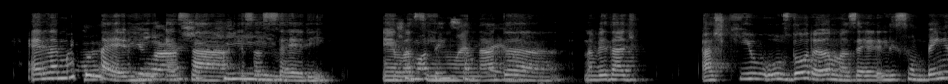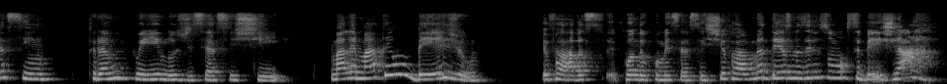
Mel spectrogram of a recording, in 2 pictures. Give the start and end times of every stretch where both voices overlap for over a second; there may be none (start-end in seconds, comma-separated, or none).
0.8-2.7, 3.9-5.2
